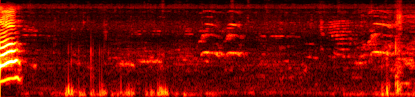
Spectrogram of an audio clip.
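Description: A small child's brief, high-pitched squeal that rises in pitch, right at the start; after it, only faint scattered taps and a few soft chirps.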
